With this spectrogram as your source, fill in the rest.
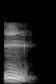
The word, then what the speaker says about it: et: Et is a, pronounced as a, which means and.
